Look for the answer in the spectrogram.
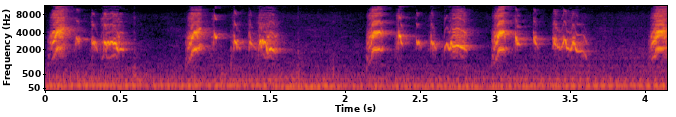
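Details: Local Kendal long-tailed shrike, used as a master recording for training, repeats paired scratchy phrases with slurred whistled middles, about one phrase each second, loud and close.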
